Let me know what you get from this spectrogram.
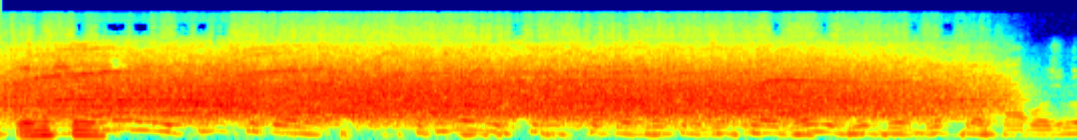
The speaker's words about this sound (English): No, I was saying you couldn't hear over the applause.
